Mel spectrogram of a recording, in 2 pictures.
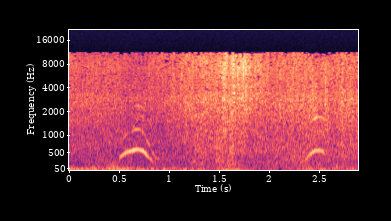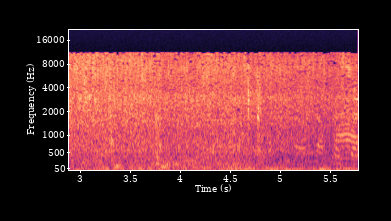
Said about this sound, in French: Là, on a une vague au moins 6 mètres qui est en train de nous arriver dessus.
